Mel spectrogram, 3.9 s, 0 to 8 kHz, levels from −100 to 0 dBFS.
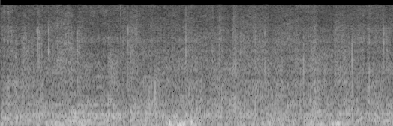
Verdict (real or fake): fake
